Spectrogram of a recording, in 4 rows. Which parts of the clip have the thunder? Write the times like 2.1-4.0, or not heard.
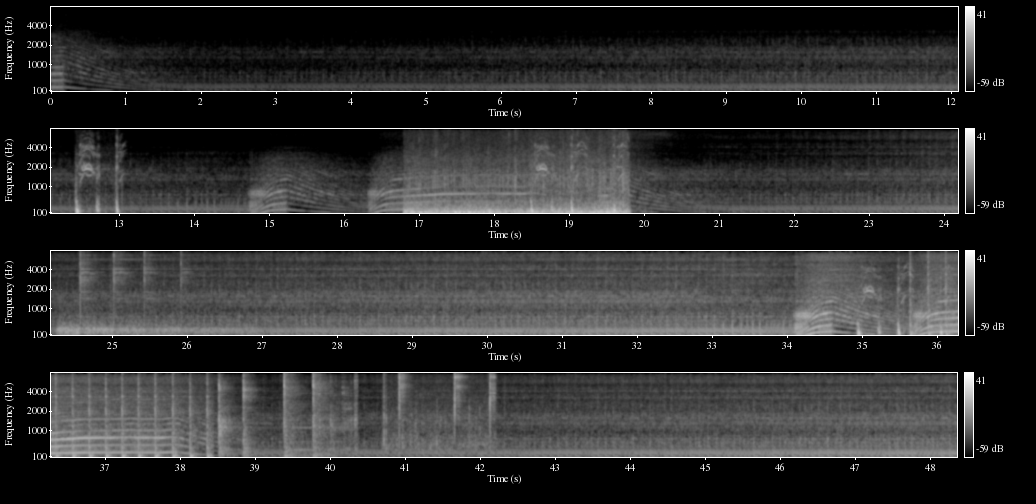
16.8-19.9.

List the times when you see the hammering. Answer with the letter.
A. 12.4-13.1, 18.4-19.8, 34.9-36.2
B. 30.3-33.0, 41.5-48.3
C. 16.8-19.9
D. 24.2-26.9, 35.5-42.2
D.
